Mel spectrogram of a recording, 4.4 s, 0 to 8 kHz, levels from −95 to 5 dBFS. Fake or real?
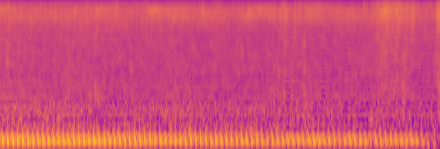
fake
